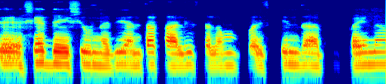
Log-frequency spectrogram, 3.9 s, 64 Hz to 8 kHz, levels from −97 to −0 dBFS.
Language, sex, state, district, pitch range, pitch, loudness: Telugu, female, Telangana, Karimnagar, 185-200 Hz, 195 Hz, -19 LUFS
